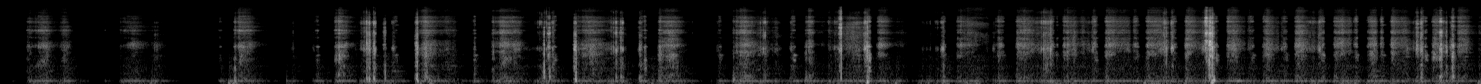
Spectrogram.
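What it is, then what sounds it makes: Kinetic sand being scraped and crumbled. A serrated stainless-steel scoop is pressed into and scraped through a solid, palm-sized dome of moulded green kinetic sand on a white surface, slicing and crumbling the sand edge. Bright, gritty scraping and crunching strokes come in short bursts with brief pauses, over a faint low hum.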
